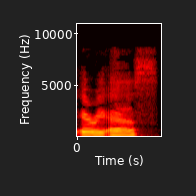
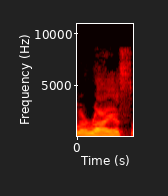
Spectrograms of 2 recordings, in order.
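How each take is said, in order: First: Arias said air-ee-ASS; slow Arias with ASS at the end; French-style Arias. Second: Arias said uh-RYE-us; English Arias, stressed on RYE; everyday Arias pronunciation. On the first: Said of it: "the strict French is Arias". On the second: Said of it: "or if you will". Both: Shown as a demonstration.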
